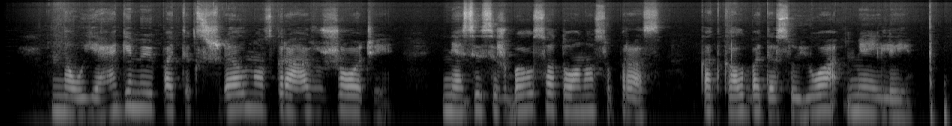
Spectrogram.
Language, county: Lithuanian, Utena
